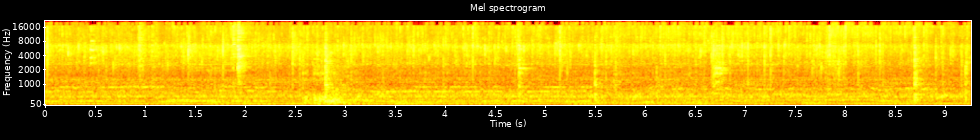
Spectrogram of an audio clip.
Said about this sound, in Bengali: ভাজা ভাজা দেখো এরকম ভাজতে হবে, এর থেকে বেশি ভাজা যাবে না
